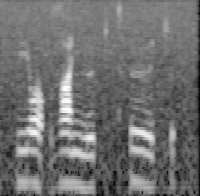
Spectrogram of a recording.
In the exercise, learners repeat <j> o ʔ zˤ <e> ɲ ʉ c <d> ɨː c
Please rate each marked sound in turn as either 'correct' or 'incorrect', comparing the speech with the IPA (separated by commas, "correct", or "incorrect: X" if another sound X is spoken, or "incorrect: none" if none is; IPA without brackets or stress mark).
correct, correct, incorrect: tʰ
